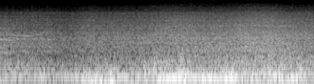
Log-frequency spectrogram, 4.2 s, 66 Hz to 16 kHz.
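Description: Toyota FJ Cruiser's 4.0 L V6 engine running at low revs as the vehicle crawls up a rutted dirt climb, pulling harder and getting louder about a second in.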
